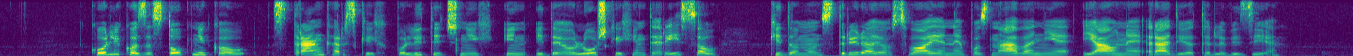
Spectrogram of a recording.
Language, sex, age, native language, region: Slovenian, male, 50-59, Slovenian, Central Slovenia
